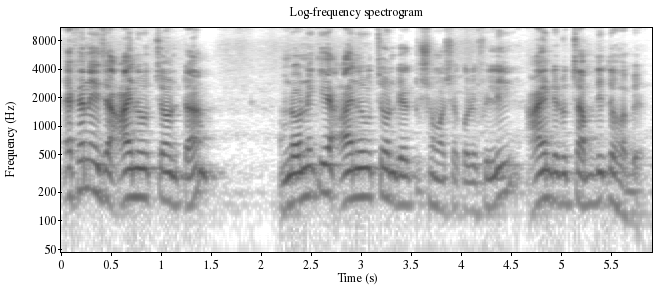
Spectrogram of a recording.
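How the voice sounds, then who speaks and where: A man teaching Quran reading step by step, spelling out letters and vowel marks, then chanting the verses in long drawn-out tones. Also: a little high, highs cut off. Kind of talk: step-by-step recitation lesson.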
